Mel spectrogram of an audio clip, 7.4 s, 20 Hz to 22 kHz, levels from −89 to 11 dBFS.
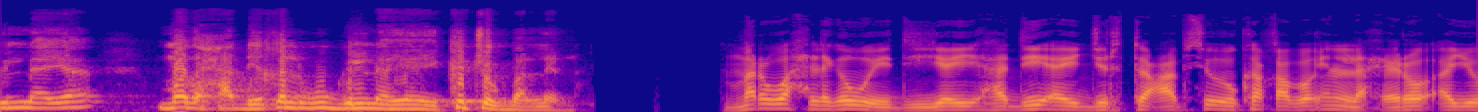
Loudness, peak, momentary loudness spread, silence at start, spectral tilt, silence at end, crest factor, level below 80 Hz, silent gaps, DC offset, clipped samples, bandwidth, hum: -16 LUFS; -2 dBFS; 7 LU; 0 s; -6.5 dB/octave; 0 s; 14 dB; -52 dBFS; 2.97-3.59 s; under 0.1%; under 0.1%; 15 kHz; none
